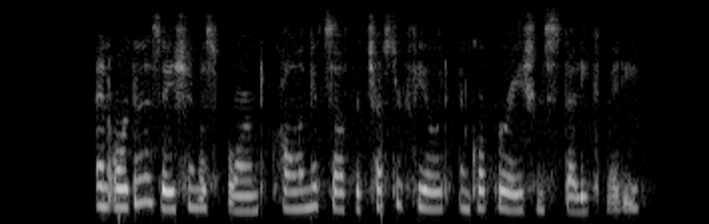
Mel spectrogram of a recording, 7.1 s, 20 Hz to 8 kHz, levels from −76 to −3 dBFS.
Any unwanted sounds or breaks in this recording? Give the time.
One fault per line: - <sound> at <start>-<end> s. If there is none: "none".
- dropout at 6.0-6.1 s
